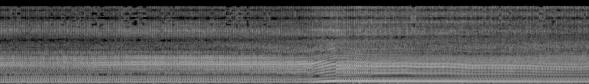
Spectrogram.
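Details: Old Homelite chainsaw, owner guesses 1960s or 1970s, revived after reassembly, choke off; steady buzz jumps sharply in pitch as the throttle opens, then holds a strong even scream; runs normally, though the owner says tuning could improve.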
